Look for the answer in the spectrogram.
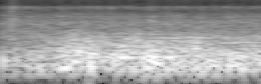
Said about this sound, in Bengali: এবং শুনছেন মেঘের ডাক।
